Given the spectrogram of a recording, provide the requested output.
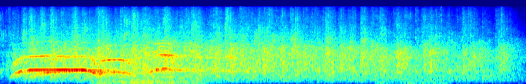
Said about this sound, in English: We need an applause vote here on this.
